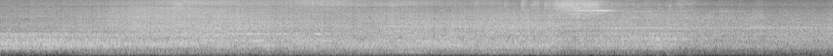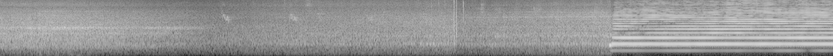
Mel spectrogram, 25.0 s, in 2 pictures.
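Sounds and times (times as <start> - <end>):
train wheels rumbling on track: 0.0 - 25.0
high wheel squeal: 8.2 - 10.5.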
